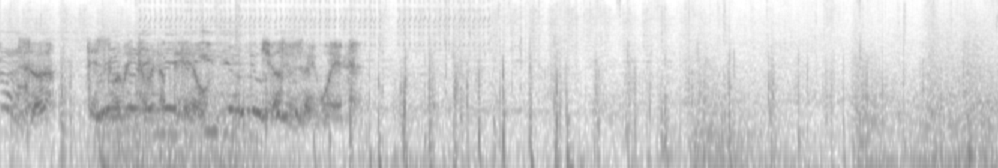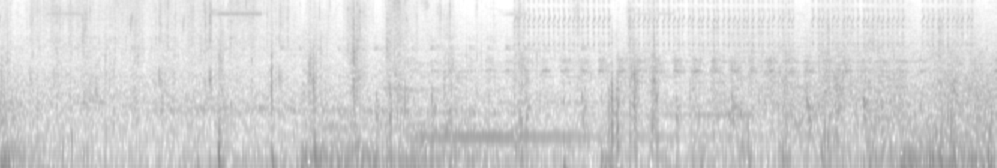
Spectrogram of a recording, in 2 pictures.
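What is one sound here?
Footsteps crunch quickly over gravel and grass.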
